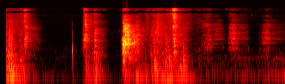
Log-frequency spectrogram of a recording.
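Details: A female French Bulldog puppy gives a few short, rough barks and huffs indoors while having zoomies on a sofa.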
